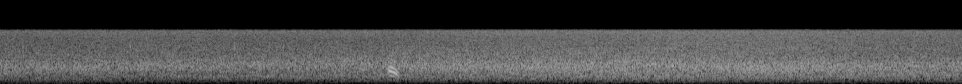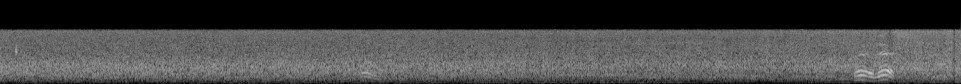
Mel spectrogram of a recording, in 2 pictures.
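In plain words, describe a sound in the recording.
Rushing water roars steadily over rocks.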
